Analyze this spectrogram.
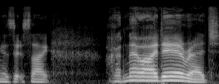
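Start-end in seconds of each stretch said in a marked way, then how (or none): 1.1-2.1 flustered exclamation. Retold or imitated. Overwhelmed trainee answering the trainer.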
